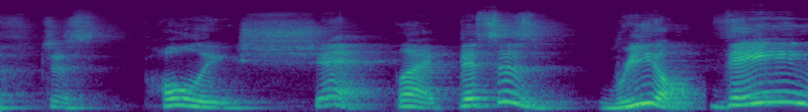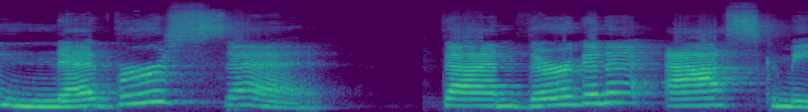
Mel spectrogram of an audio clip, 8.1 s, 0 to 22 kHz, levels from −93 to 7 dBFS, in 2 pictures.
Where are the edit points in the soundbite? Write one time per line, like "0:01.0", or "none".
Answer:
0:03.5
0:06.0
